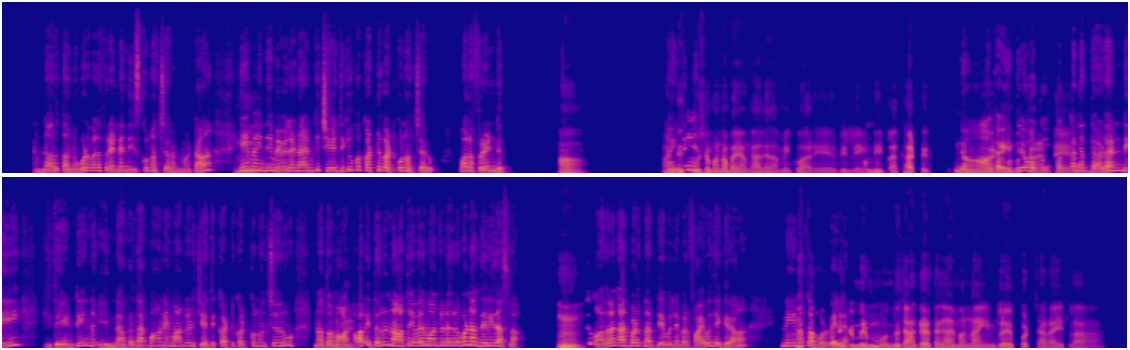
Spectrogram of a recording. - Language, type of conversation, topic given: Telugu, podcast, ఆన్‌లైన్‌లో పరిచయమైన మిత్రులను ప్రత్యక్షంగా కలవడానికి మీరు ఎలా సిద్ధమవుతారు?
- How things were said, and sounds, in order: in English: "ఫ్రెండ్‌ని"; in English: "ఫ్రెండ్"; in English: "టేబుల్"; in English: "ఫైవ్"; chuckle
